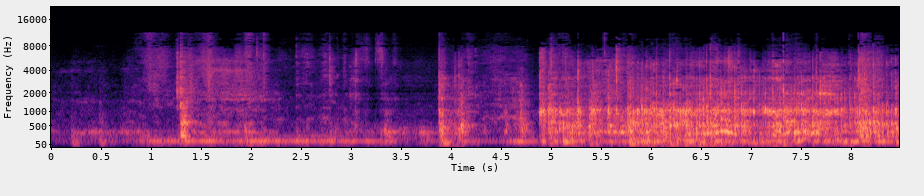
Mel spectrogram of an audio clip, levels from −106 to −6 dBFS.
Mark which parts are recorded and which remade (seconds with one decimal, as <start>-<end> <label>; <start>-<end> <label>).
0.0-3.0 recorded; 3.0-4.1 remade; 4.1-4.8 recorded; 4.8-5.4 remade; 5.4-6.0 recorded; 6.0-7.9 remade; 7.9-8.5 recorded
